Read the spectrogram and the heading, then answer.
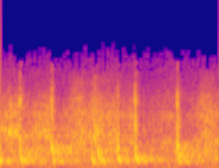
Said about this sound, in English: Stomp the snow off your feet.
